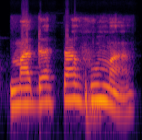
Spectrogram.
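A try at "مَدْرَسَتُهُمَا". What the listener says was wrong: পুরোটাই বলতে হবে মাদ্রাসাতুহুমা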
